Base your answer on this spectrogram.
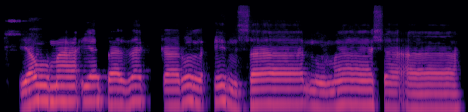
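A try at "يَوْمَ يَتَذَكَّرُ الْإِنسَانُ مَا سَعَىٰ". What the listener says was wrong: Masih agak sin ya, masih agak sin. Setengah sin dia. terpengaruh huruf sebelumnya rupanya.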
